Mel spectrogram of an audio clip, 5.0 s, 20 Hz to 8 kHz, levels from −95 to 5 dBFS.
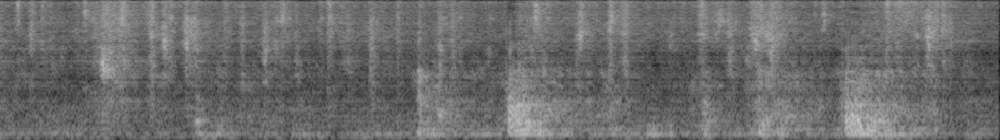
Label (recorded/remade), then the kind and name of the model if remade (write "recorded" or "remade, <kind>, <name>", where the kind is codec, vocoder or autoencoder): remade, vocoder, HiFi-GAN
